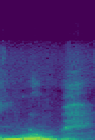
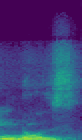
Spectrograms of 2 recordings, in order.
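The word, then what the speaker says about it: nous: means V no remember it is not moves it is new in French we do not pronounce the last consonant what are consonants consonants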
